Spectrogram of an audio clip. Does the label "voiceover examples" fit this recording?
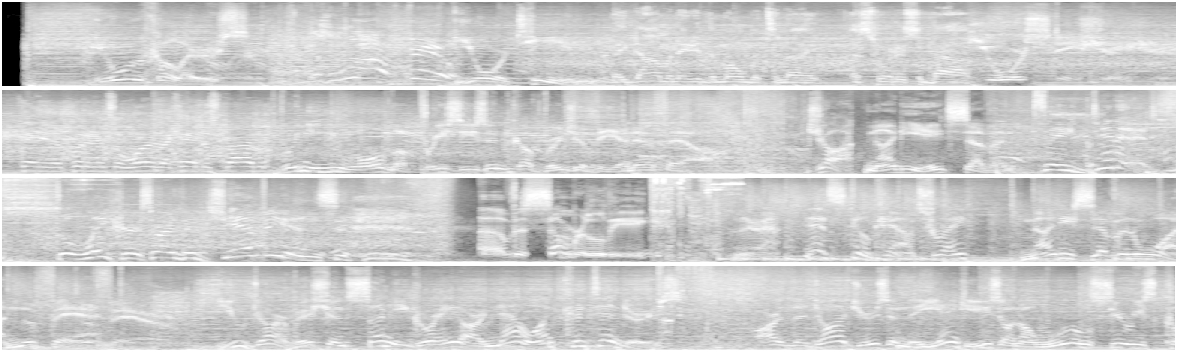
Yes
